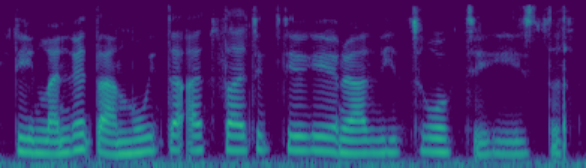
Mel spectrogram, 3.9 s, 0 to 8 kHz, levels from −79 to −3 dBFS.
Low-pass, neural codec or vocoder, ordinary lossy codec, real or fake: 7.2 kHz; autoencoder, 22.05 kHz, a latent of 192 numbers a frame, VITS, trained on many speakers; MP3, 64 kbps; fake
